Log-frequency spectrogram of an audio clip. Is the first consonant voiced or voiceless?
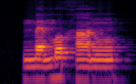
voiced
